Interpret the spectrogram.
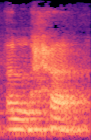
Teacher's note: Ha ya, tengah-tengah tenggorokan. Dia punya sifat namanya hamas.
